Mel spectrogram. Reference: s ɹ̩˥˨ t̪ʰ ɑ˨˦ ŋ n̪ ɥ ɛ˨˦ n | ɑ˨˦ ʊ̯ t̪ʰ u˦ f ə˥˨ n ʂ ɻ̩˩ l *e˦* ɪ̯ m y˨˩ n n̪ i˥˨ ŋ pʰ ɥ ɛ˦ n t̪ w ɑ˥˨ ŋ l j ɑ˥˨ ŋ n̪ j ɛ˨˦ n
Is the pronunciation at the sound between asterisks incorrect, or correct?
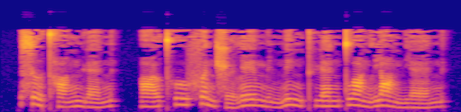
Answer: correct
